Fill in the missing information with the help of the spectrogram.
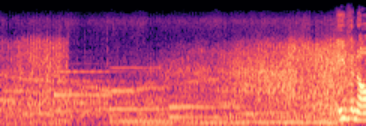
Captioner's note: propeller-driven aircraft engine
